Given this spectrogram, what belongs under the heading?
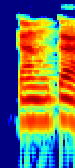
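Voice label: "kangkang", Malay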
